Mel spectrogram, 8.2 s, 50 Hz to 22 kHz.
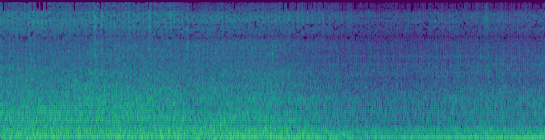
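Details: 1958 Ford tractor after cleaning dirty ignition points, gap near 20 thou: engine runs fairly steadily at a low drone, dipping briefly as throttle changes, then settling; a little flooded at first, now running fine.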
